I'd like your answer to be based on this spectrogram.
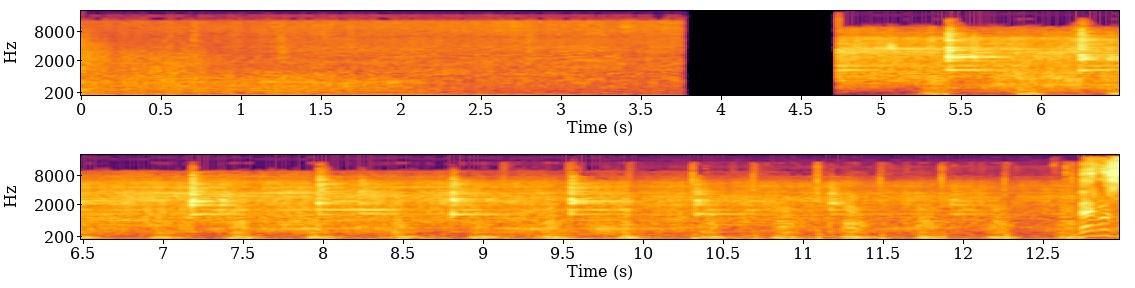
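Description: A steam train vents a loud broadband hiss, then after a brief silence it chuffs in a steady rhythm, with metallic clanks and ringing tones over the beat, heard close by.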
